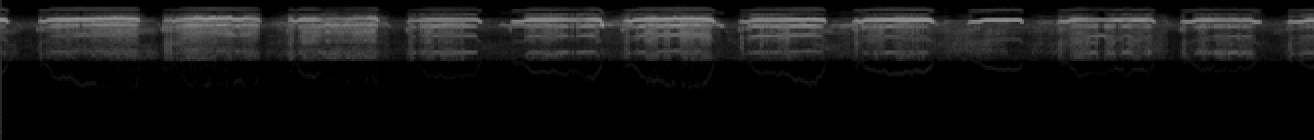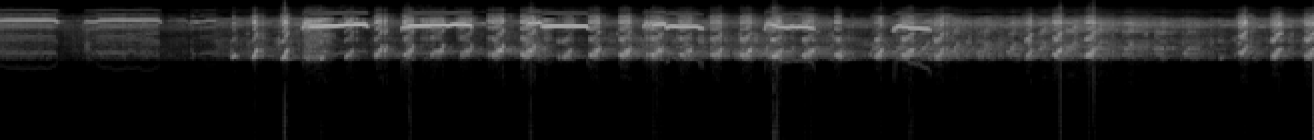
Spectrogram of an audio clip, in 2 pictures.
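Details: Swiftlet mating (birahi) lure call for attracting swiftlets: evenly spaced buzzy chirps with a thin whistled overtone, about two per second, then turning into a dense, fast chatter of overlapping twittering notes.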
